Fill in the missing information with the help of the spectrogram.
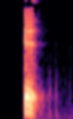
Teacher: When we have a t at the end of a sentence in U.S. English, we do not release or finish the t sound. Instead, just hold your tongue at the top of your mouth without finishing the sound.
